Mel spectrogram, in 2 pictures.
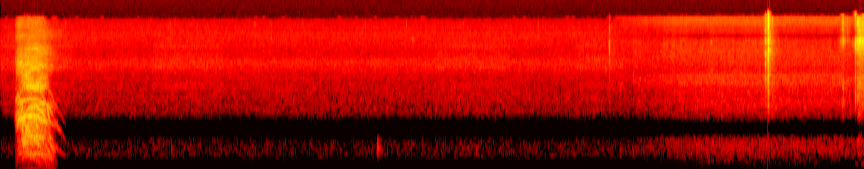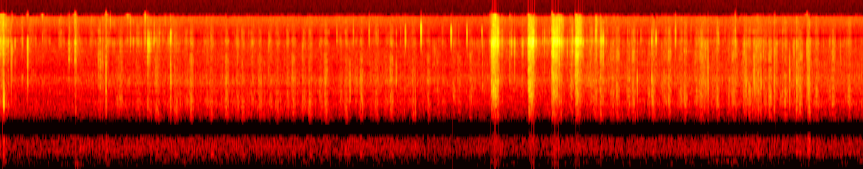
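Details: A male Teddy guinea pig chews vegetables and fruit such as shiso, strawberry, bean sprouts, parsley and banana, heard as soft, crisp crunching clicks over steady background hiss with some stray noises.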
